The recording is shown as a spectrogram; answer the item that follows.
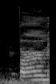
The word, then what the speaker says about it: firm: It's that hard R sound. Firm.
